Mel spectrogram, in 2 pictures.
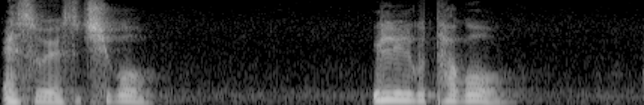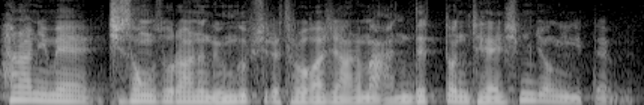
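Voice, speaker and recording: A man preaching a Sunday sermon as pastor, swinging from loud pleading to quiet, confiding talk. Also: mid-range voice, moderate pace, pauses often.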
